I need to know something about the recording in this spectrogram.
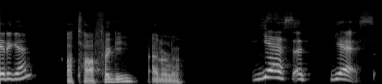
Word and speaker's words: autophagy: official word is model autograph I'm G to pronounce it wrong model autoag no that's not how you say it auto anyway for Mad say it again autophagy I don't know yes yes autophagy autophagy model autophagy disorder there we go that one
